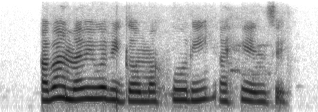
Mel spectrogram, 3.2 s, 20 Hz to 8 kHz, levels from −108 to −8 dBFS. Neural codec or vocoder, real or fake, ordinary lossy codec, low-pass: none; real; Opus, 16 kbps; 7.2 kHz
